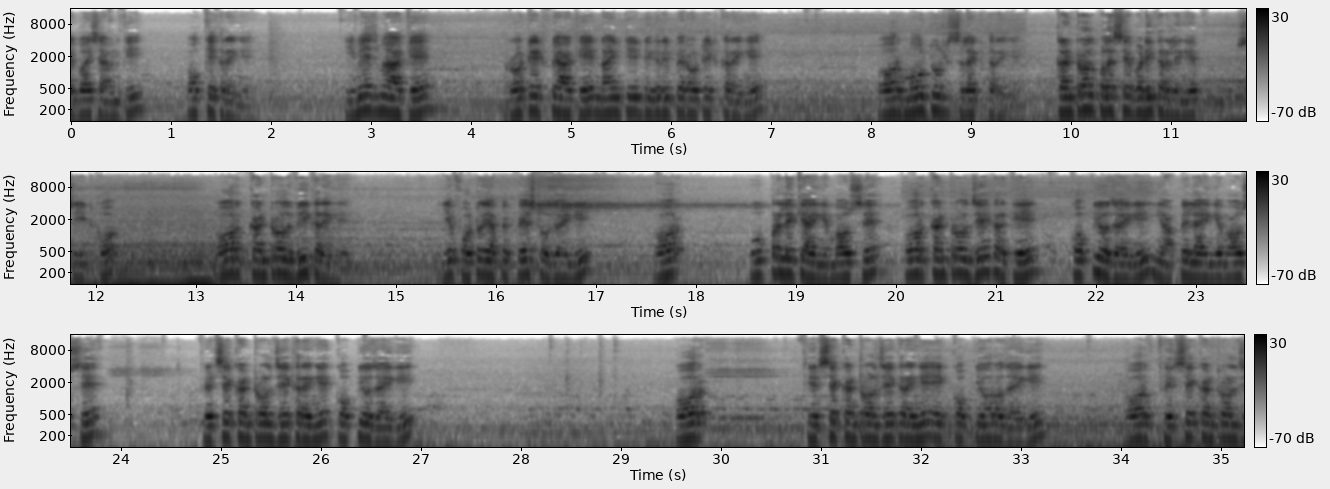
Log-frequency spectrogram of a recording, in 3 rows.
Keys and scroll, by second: 10.0 ctrl+=, 13.6 ctrl+v, 20.2 ctrl+j, 23.6 Up, 25.0 ctrl+j, 27.9 Up, 28.2 Left, 30.8 ctrl+j, 33.8 Right, 34.8 ctrl+j.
